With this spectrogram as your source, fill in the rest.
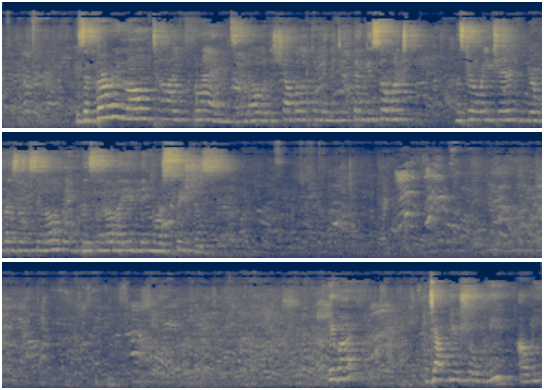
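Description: A woman speaks with drawn-out, ringing words through a microphone and loudspeakers in a large echoing hall.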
